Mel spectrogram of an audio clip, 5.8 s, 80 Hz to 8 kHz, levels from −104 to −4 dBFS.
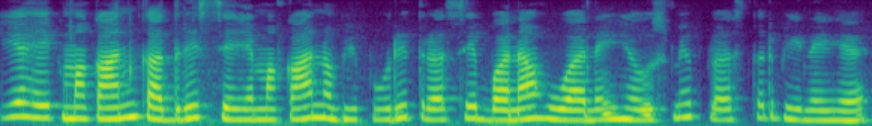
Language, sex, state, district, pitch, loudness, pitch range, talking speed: Hindi, female, Jharkhand, Palamu, 250 Hz, -15 LUFS, 240-275 Hz, 205 wpm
